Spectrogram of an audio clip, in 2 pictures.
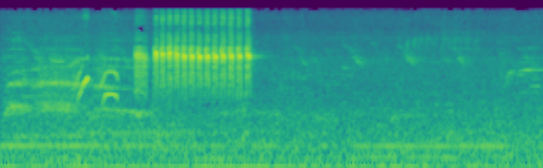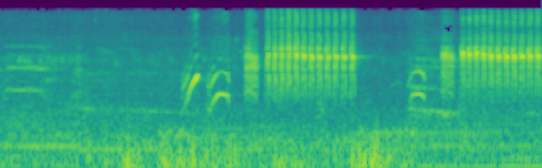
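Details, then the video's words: A kaso-kaso bird gives loud, rapid, buzzy rattling bursts of about a second between short, upward-curving whistled notes, with a soft background hum. "Tembakan Mewah burung Kaso kaso"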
